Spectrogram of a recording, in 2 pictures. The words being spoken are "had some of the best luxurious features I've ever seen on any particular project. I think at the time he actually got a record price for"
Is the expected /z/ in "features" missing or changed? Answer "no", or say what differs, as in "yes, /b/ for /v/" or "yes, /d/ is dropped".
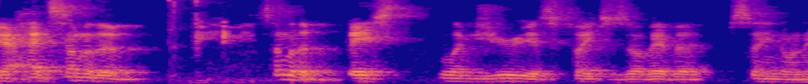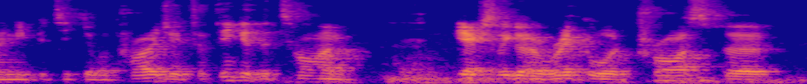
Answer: no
